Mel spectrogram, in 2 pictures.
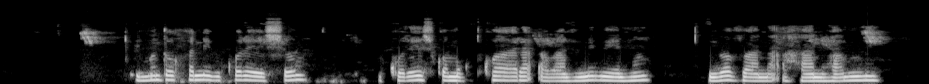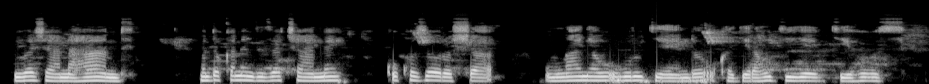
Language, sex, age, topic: Kinyarwanda, female, 18-24, government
